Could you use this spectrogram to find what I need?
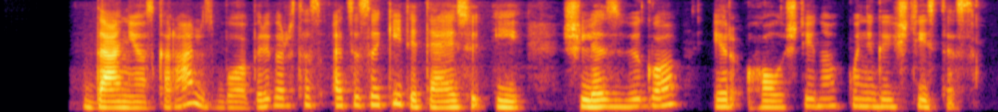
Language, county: Lithuanian, Vilnius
